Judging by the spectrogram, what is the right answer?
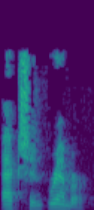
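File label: "action tremor", English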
